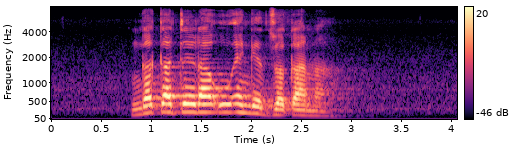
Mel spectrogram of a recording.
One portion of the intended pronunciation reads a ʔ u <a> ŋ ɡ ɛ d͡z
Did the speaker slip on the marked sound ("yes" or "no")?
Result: yes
